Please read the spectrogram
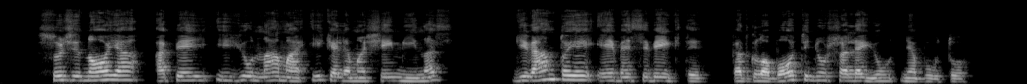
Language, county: Lithuanian, Panevėžys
